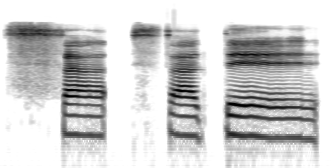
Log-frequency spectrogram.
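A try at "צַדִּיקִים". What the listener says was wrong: That's a final mem. Tzadikim.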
